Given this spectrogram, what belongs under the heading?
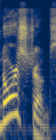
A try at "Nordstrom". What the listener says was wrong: Nordstrom. Don't pluralize. It's Nordstrom. It's Nordstrom. Not Nordstrom's.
